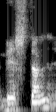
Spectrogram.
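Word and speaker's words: Gestalt: o la terapia de la forma eh gestal gestal es la pronunciación que muy bien María de Viena hace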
